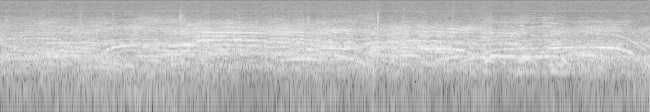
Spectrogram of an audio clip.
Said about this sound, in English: The crowd of people surrounding the NBC news truck.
